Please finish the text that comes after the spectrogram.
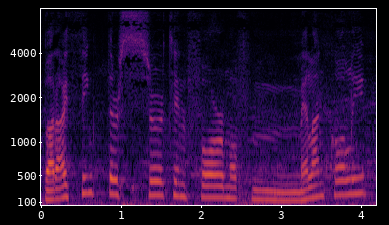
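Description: A man's voice: sits high, animated, slow pace, a little mellow, a little hiss or hum. A man in his forties, from Finland and raised in Sweden, speaking casually with many fillers as an interview guest. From Finland, grew up in Sweden. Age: 40s. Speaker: guest artist.

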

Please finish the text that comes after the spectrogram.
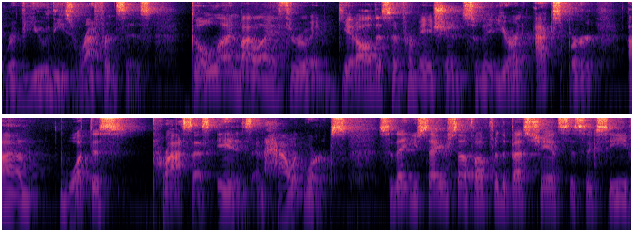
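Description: A man's voice: on the low side, echoey room. A man hosting a podcast, sounding nasal and stuffed up from a cold, earnest and encouraging as he talks. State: stuffed up and congested. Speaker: podcast host. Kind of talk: solo mentoring podcast talk.

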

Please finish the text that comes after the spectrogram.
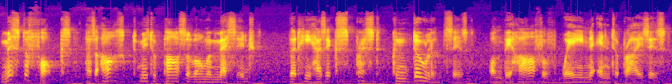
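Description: A man's voice: lowish voice, pushed and bright, lo-fi sound, slight background noise. An actor playing a devoted, fatherly old butler in an audio drama, formally polite and sentimental, heard through a radio filter. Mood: formal, solemn. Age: older. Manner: formal, measured, deferential yet tender.

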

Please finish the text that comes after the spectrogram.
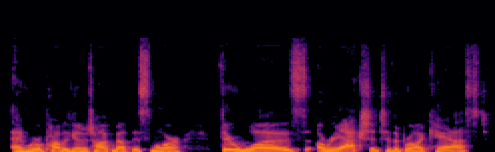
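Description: A woman with a mid-range voice talks as an interviewed author. She explains things conversationally, measured in places and stressing key words. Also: medium pitch, darkish tone. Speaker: author, podcast guest.

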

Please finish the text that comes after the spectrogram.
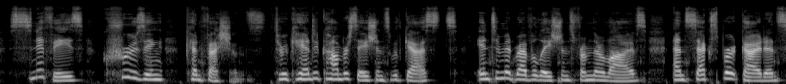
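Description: A woman reading a sponsor advertisement in a bright, upbeat manner. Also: on the high side, no room sound, studio quality. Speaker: ad read by host. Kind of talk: read advertisement.

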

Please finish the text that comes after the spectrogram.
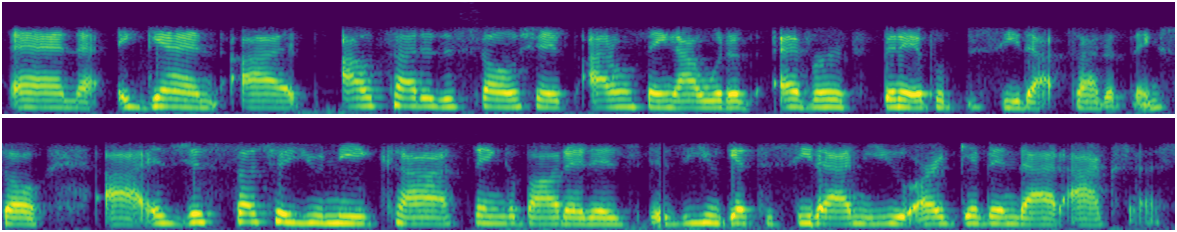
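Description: A woman's voice: lowish voice, steady tone, fairly quick, hardly any pauses, darkish tone, low-quality recording. Earnest woman answering as a guest. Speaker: interview guest, recent fellowship recipient. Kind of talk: conversational interview answers.

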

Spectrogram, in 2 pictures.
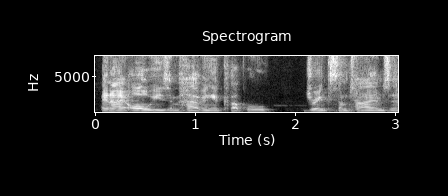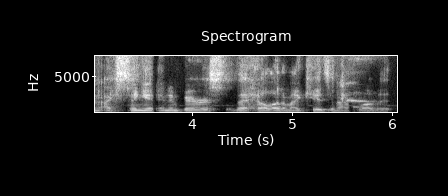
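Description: A man's voice: sits low, little pitch movement, a little fast, low-quality recording. Casual, jokey man on a podcast. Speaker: podcast guest. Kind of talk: casual chat.

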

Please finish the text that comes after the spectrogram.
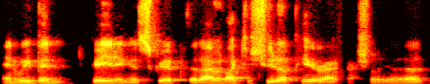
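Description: A man, a guest director on a video call, talking casually, halting and repeating words with many fillers. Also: medium pitch, little pitch movement, gravelly, a little mellow, roomy sound.

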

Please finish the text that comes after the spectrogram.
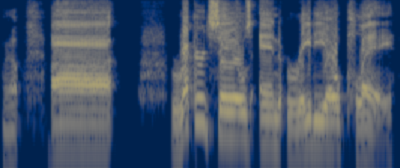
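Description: A man with a medium-pitched voice speaks as a podcast co-host. His delivery is informal and conversational, recorded dry with little room sound. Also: big pitch swings, drawn-out words, darkish tone, smooth, no echo. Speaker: podcast co-host, music artist manager. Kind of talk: podcast discussion with some read-out article passages.

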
